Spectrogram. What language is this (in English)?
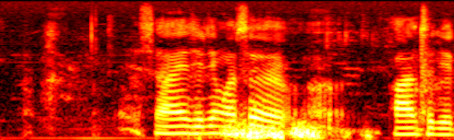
Gujarati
